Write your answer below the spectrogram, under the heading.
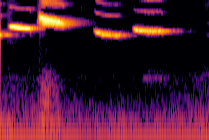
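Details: Pure 'Dó Ré Mi' song of the Copper seedeater, used to warm up a caged bird: two loud, high whistled notes sliding upward, then two lower, steadier whistles after a short gap.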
